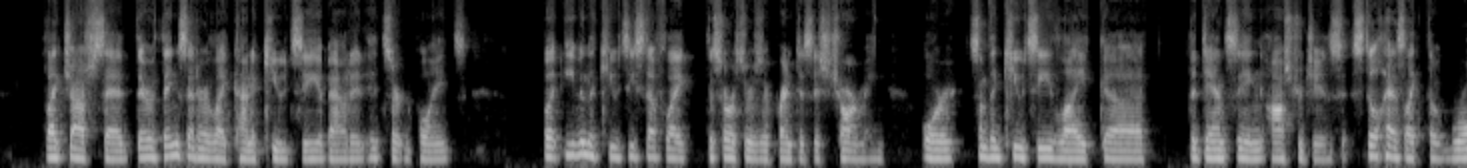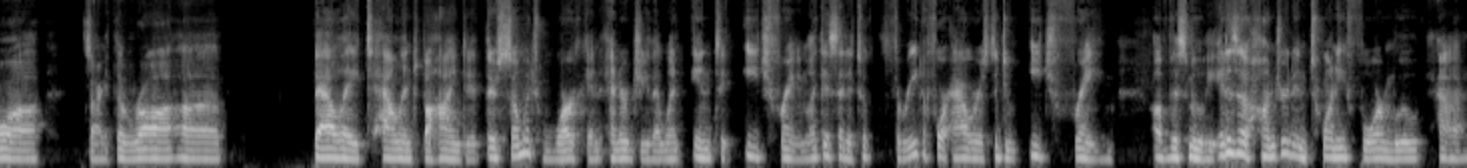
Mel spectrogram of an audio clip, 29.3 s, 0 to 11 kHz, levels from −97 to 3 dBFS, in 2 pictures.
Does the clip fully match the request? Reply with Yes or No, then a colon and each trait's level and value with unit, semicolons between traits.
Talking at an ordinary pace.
Yes: average, 165 wpm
